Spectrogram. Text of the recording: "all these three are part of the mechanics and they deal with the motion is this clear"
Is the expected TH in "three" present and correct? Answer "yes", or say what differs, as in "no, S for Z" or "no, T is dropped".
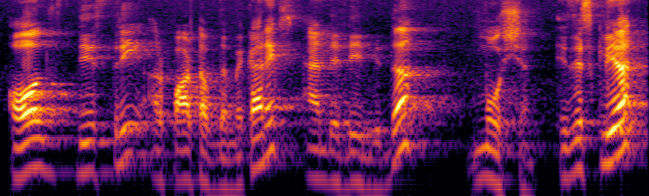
no, T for TH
